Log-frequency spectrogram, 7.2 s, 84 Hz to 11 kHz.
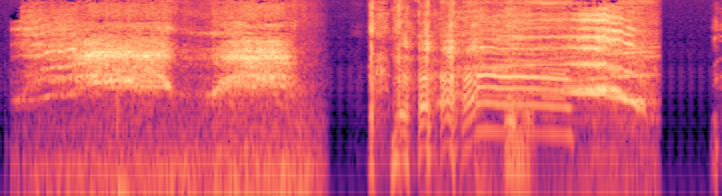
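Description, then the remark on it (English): A baby cries and wails in two long, strained bursts, then after a short pause lets out high, warbling squeals and chirps that rise and fall like a beeping robot. No one talks. “Crying and wailing like R2-D2? Yes.”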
